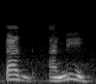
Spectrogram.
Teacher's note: First syllable tag, second syllable ani. The accent is in ani, second syllable.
